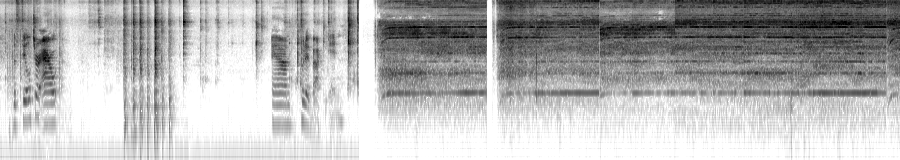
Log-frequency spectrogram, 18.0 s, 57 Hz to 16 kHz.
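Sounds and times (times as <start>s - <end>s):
handheld vacuum cleaner running: 7.5s - 18.0s.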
